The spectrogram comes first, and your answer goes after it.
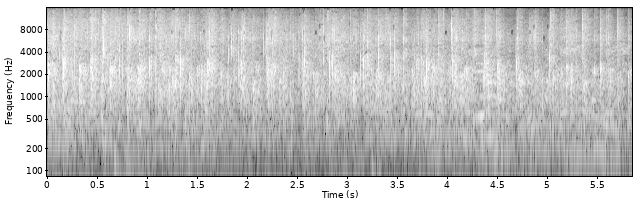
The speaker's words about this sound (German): Mach mal Applaus, mach mal Applaus.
